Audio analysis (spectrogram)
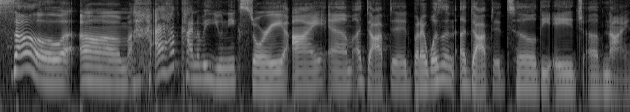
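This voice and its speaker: Speaking at a fairly slow pace with hardly any pauses, a woman with an American accent has a very deep, low pitch on a very clean recording with a silent background. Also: ordinary pitch variation. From Iowa, US Midwest. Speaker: entrepreneur, beauty business owner. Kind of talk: interview, life story.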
